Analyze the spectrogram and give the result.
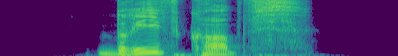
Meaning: genitive singular of Briefkopf
- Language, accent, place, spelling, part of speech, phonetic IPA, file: German, Germany, Berlin, Briefkopfs, noun, [ˈbʁiːfˌkɔp͡fs], De-Briefkopfs.ogg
